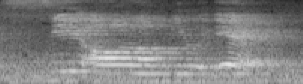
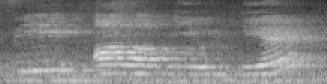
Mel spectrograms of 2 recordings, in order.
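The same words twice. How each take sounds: First: The H at the start of 'here' is dropped. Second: The H at the start of 'here' is pronounced.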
